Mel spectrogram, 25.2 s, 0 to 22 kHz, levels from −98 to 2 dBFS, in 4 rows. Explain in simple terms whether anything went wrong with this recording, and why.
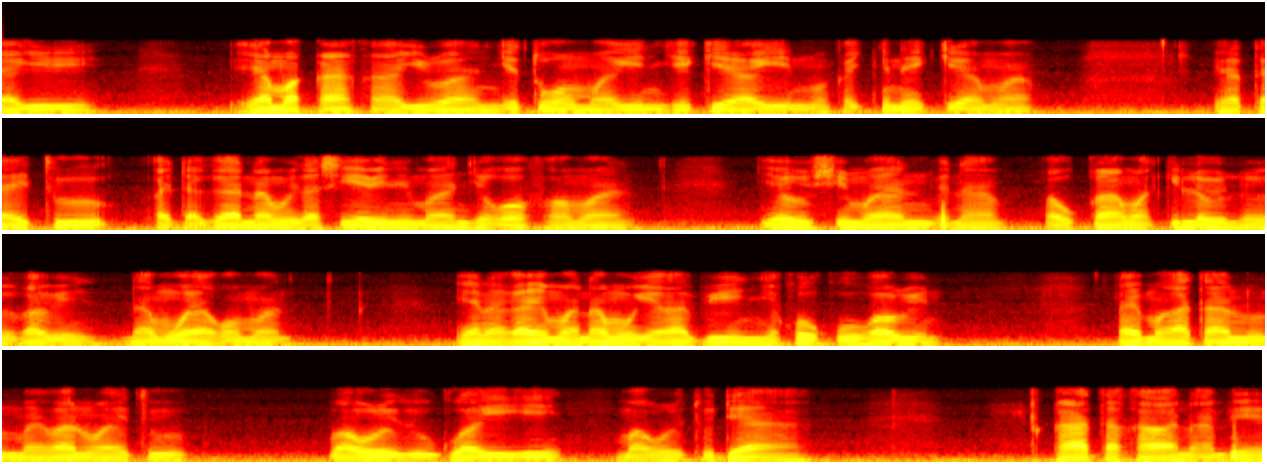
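Nothing went wrong here; the speech comes across just as it should, with nothing to trip over anywhere along the way.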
